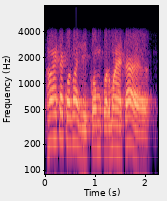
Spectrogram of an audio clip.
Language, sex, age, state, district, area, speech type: Odia, male, 45-60, Odisha, Bargarh, urban, conversation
